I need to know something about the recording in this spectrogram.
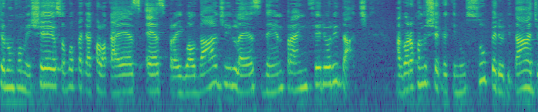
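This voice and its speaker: A woman from Brazil explains English grammar to her students at a middling pitch. She walks through each rule step by step and keeps checking that the class is following. A faint hiss of noise sits under her voice. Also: fairly bright tone, rough recording. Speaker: English teacher.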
